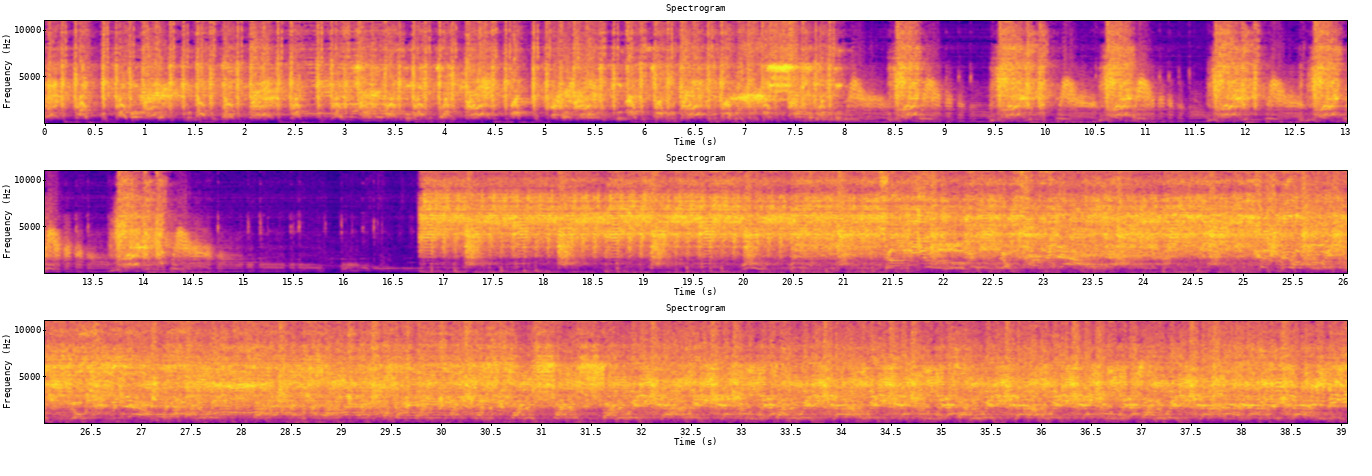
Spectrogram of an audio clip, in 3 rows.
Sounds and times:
Electronic music: 0:00.0 - 0:39.0
Scratching (performance technique): 0:00.0 - 0:39.0.

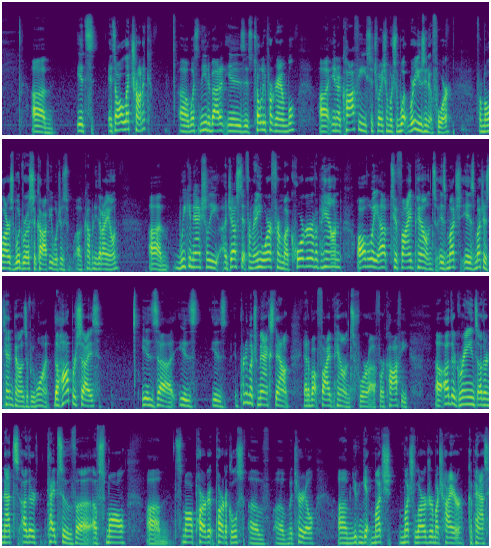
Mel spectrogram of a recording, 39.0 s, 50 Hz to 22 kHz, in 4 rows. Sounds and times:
Speech: 0:00.6 - 0:12.1, 0:12.7 - 0:38.9.

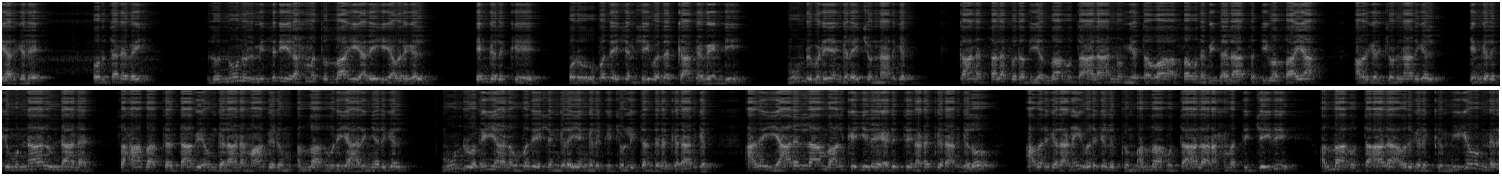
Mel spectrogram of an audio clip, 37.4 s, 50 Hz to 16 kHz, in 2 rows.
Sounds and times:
Male speech, man speaking: 0:00.0 - 0:37.4
Narration, monologue: 0:00.0 - 0:37.4.

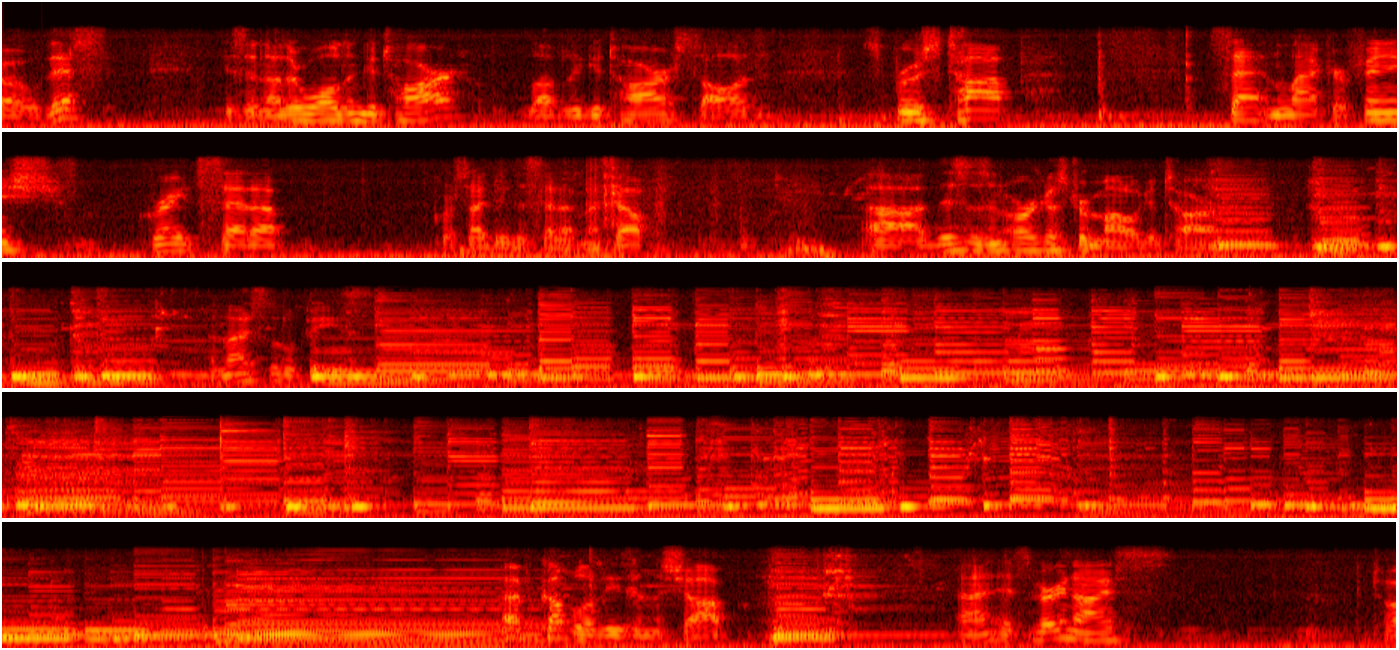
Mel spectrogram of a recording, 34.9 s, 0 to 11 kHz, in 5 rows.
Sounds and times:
Speech: 0:00.0 - 0:05.2, 0:06.0 - 0:08.4, 0:09.1 - 0:10.3, 0:11.2 - 0:13.1, 0:15.0 - 0:15.9, 0:30.4 - 0:31.6, 0:32.7 - 0:33.8
Music: 0:13.0 - 0:30.8, 0:31.7 - 0:32.7.

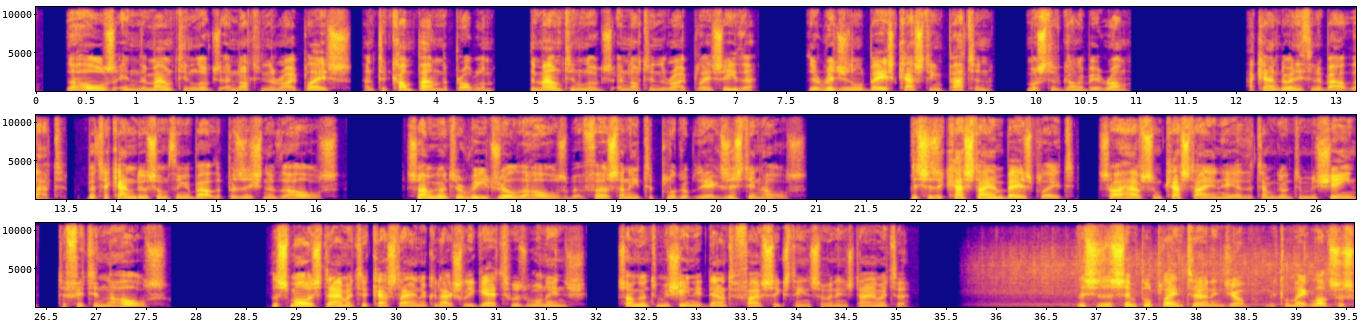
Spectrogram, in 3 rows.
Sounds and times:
Speech: 0:00.0 - 0:11.0, 0:12.1 - 0:16.3, 0:16.9 - 0:20.9, 0:22.0 - 0:27.8, 0:28.7 - 0:35.2, 0:36.8 - 0:39.5.

